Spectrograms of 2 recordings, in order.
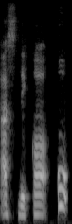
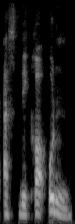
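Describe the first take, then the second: First: The word ends in a plain u vowel. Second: The word ends in u followed by n. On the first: The speaker calls it right. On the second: The speaker calls it wrong. "tidak boleh"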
